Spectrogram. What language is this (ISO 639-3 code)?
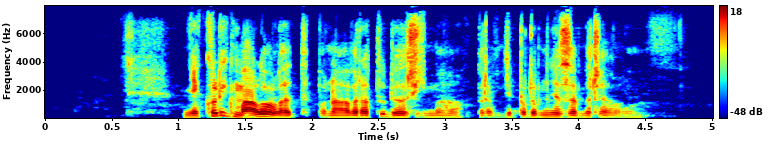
ces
